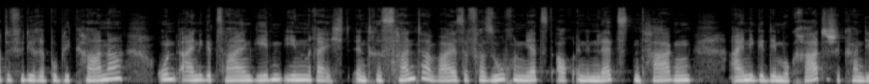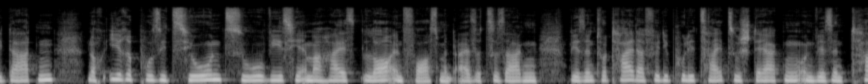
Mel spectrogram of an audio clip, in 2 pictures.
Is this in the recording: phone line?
no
